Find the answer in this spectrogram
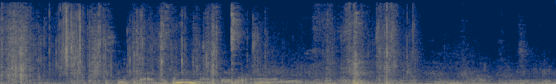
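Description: Clear plastic packaging bag crinkling in irregular bursts as a small lock is handled inside it, with a single sharp click about two-thirds of the way through.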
